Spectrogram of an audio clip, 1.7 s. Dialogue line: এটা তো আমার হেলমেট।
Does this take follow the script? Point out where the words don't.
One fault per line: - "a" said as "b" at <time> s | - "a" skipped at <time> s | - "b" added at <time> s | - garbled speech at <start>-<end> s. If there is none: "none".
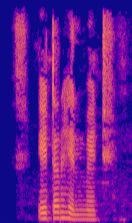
- "তো আমার" skipped at 0.7 s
